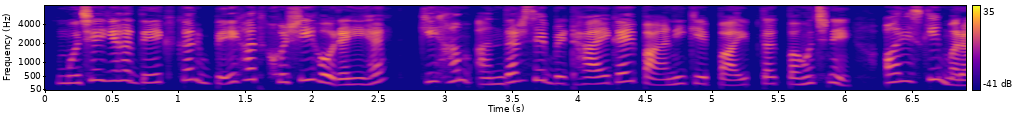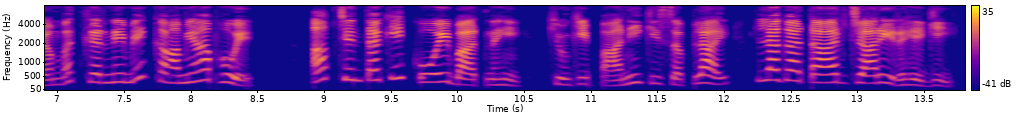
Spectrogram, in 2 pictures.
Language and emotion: Hindi, happy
